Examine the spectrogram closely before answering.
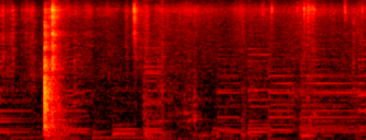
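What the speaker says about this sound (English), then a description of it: "Now I'm going to add my oats." Oats poured a little at a time into a too-small mixing bowl of chocolate peanut butter no-bake cookie mixture, with a sharp clatter at the start, then soft rattling, stirring and scraping that continues quietly throughout.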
